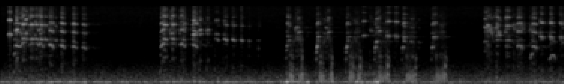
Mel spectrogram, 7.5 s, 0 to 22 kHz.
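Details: Bald eagle at the Decorah North nest, 3 March 2019, as one adult brings prey to the nest: three bursts of high, thin, harmonically rich chattering squeals, with a steady low hum and scattered clicks.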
